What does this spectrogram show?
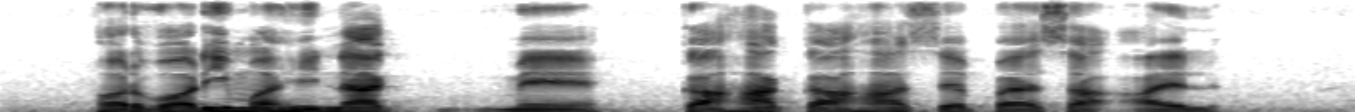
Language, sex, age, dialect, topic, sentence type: Magahi, male, 18-24, Western, banking, question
